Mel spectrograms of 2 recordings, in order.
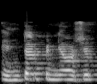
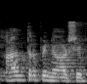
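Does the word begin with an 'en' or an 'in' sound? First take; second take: in; en. First: The word begins with an 'in' sound. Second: The word begins with an 'en' sound. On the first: The speaker calls it wrong. "इसको इंटरप्रेन्योरशिप ना pronounce करिए" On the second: The speaker calls it right. "एंटरप्रेन्योरशिप होता है"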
